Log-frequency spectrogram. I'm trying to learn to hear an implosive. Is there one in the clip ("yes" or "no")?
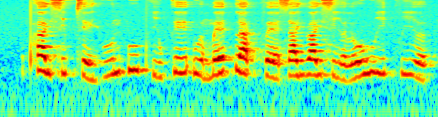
no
